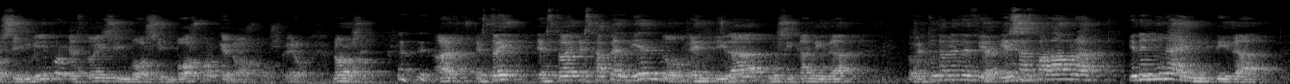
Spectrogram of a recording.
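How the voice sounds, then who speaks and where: A man's voice: fairly high pitch, a little hiss or hum. A man giving a masterclass on speaking text, explaining with rhetorical questions and reciting verse aloud. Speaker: theatre director and voice teacher. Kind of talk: masterclass lecture. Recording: echoey hall, voice from far off.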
